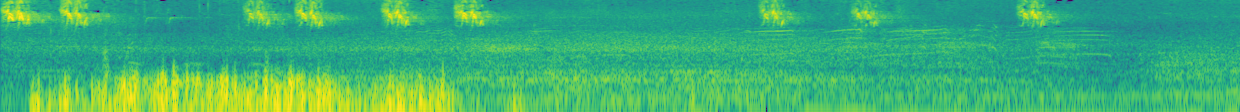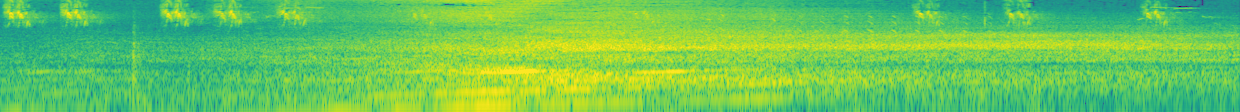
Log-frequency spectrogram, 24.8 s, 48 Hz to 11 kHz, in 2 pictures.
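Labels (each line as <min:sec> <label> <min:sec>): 0:00.0 Birds are singing. 0:05.4
0:01.2 Strong wind is blowing. 0:04.5
0:04.3 Animals can be heard in the background. 0:11.6
0:07.6 Birds are singing. 0:08.8
0:09.0 A crow caws. 0:11.2
0:10.2 Birds are singing. 0:10.5
0:11.6 A car is approaching. 0:16.4
0:12.3 A birdsong is heard in the background. 0:24.8
0:16.4 A car passes by. 0:19.4
0:19.4 A car moving away fades. 0:24.8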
